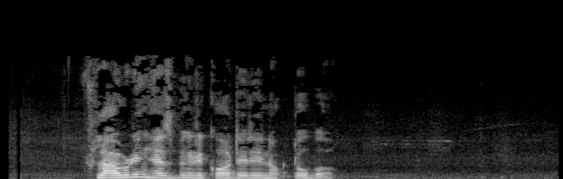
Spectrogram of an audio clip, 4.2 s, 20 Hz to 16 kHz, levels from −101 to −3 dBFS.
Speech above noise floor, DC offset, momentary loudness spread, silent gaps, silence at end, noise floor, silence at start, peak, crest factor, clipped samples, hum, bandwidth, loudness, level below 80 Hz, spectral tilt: 42 dB; under 0.1%; 10 LU; none; 1.75 s; -66 dBFS; 0.65 s; -4 dBFS; 24 dB; under 0.1%; none; 11 kHz; -25 LUFS; -78 dBFS; -6 dB/octave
